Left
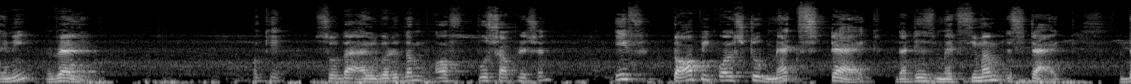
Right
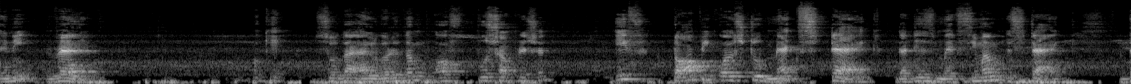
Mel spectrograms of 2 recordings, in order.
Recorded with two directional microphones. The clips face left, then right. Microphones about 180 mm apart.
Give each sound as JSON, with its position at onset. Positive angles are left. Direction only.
{"t": 0.0, "sound": "speech", "side_deg": 60}
{"t": 3.2, "sound": "speech", "side_deg": 60}
{"t": 6.7, "sound": "speech", "side_deg": 65}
